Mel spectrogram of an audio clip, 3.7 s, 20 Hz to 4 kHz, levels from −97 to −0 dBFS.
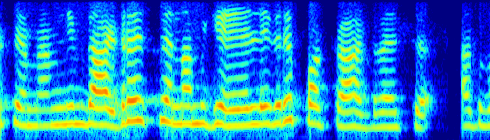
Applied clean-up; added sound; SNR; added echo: none; none; none; none.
